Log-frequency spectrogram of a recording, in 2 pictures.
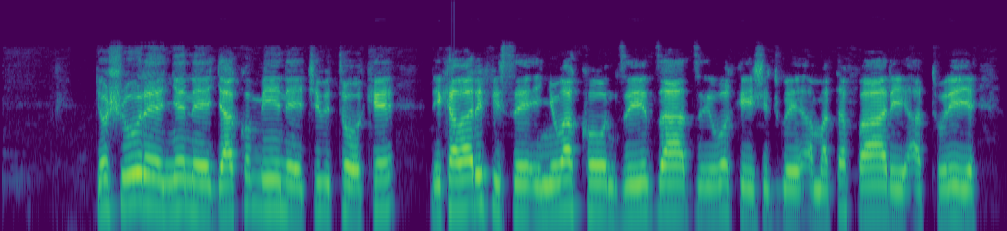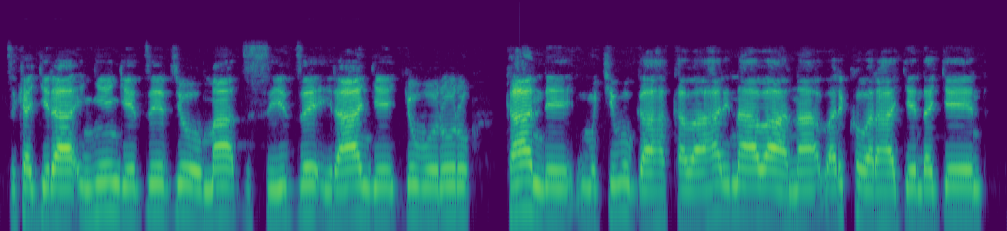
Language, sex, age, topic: Rundi, male, 36-49, education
